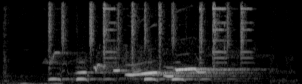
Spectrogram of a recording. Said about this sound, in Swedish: Nu tar vi sparvugglan.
